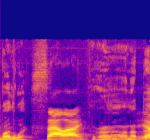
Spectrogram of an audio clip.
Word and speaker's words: Szalai: me look the dirtbag this how you pronounce my last name by the way Sal I not many people do to get that I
